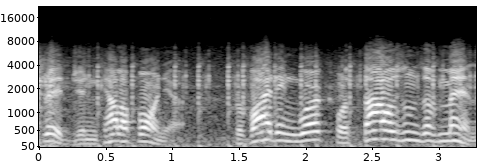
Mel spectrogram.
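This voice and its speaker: A man's raised, projected voice, high in pitch with ordinary pitch variation, at a fairly quick pace amid noticeable background noise. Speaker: newsreel narrator. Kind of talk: newsreel narration.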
